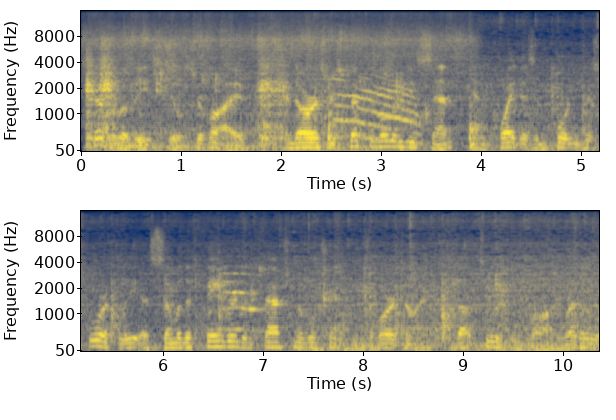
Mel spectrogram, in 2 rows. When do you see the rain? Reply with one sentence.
The rain can be heard from 0.0 to 10.3 s.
